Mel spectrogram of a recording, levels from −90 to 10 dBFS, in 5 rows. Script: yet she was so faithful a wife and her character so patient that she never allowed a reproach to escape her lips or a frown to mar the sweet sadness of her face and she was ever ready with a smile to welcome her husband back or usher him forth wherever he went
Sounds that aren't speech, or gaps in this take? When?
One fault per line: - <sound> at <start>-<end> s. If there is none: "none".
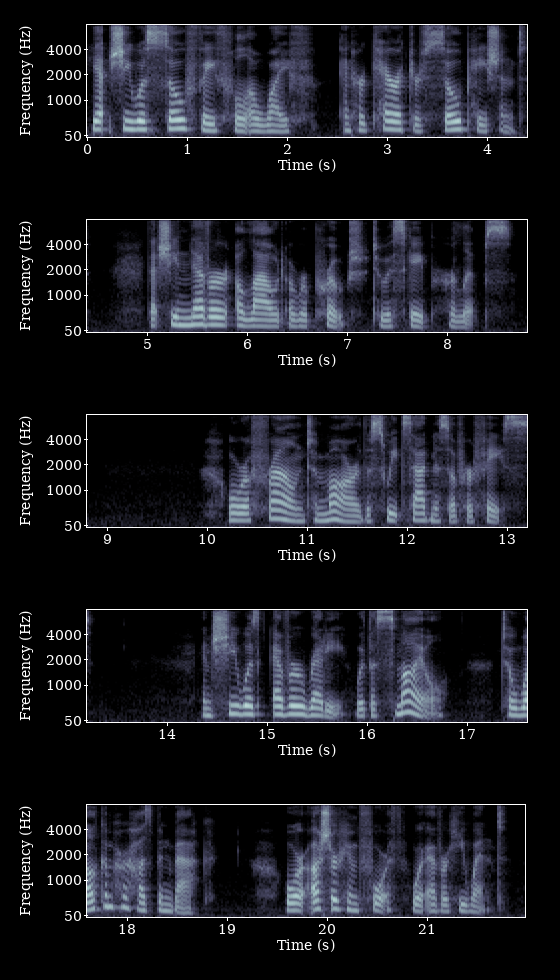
none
